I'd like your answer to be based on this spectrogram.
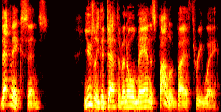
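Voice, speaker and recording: A man playing a hard-boiled, wisecracking private detective in a comic noir radio serial, deadpan and husky. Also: medium pitch, moderate pace. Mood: deadpan, sardonic. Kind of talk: parody noir radio drama acting.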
